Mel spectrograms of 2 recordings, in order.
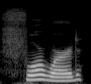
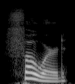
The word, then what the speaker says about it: forward: Now, some people pronounce it forward, and some people pronounce it more like forward. But when you're writing it, you need to include the R, F-O-R-W-A-R-D. Again, when speaking fast, we sometimes say it like forward, as if there wasn't that first R, but you need to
